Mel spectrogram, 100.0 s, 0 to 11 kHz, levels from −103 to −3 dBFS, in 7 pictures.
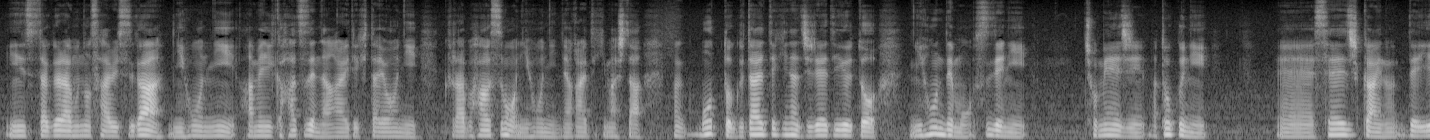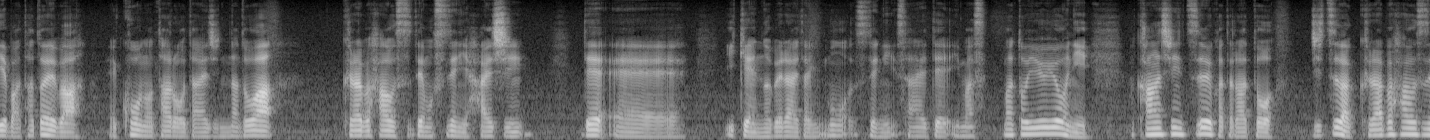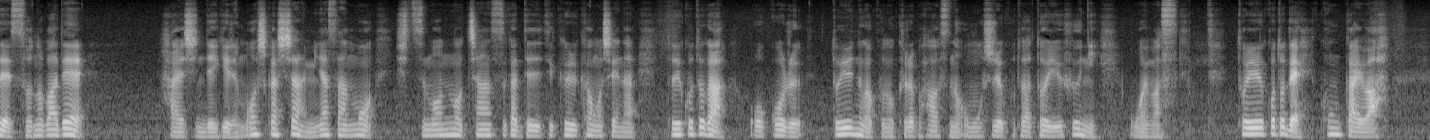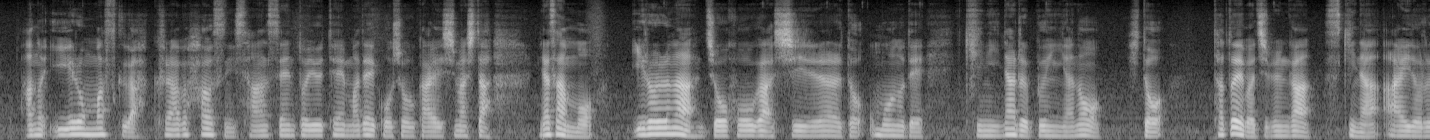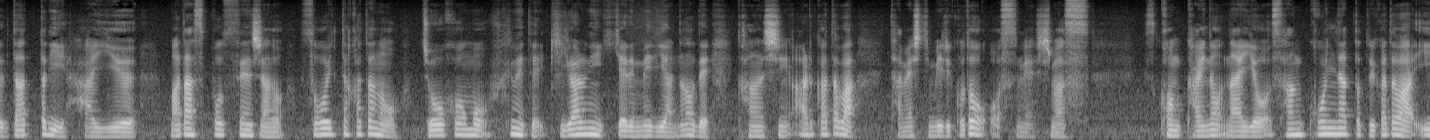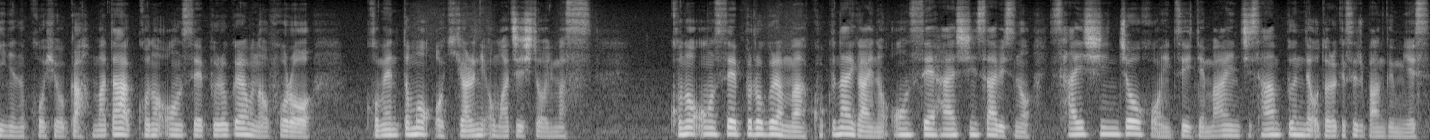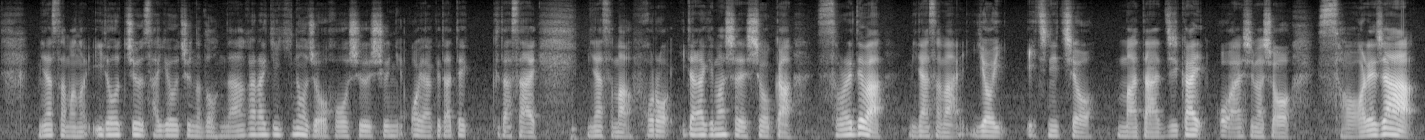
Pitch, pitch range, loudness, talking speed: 115 Hz, 105-130 Hz, -28 LUFS, 335 characters per minute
